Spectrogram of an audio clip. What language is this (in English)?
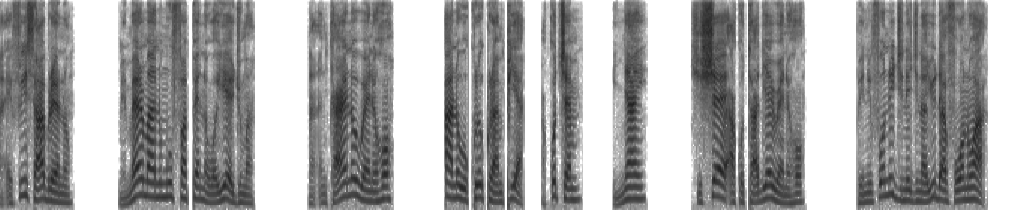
Akan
